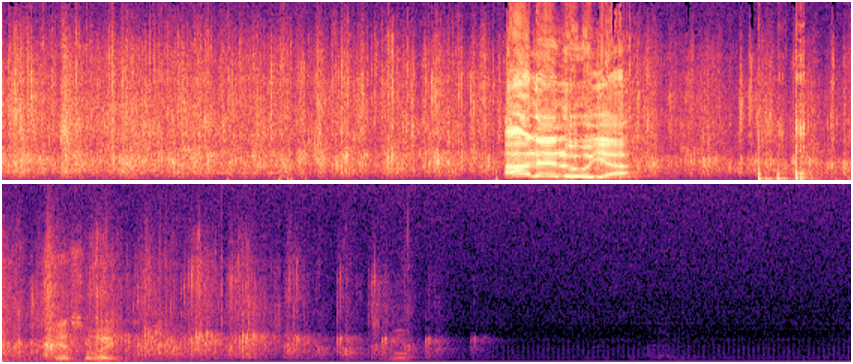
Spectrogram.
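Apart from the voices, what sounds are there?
audience applause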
